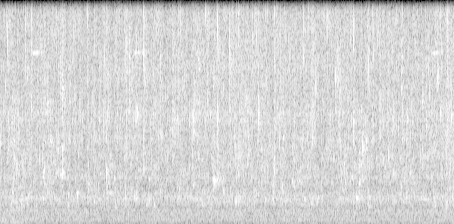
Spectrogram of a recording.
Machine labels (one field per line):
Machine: pump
